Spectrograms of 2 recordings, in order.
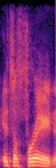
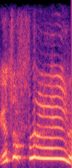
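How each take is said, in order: First: Said in the usual way. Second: Very high-pitched triumphant cry; hammed-up, shooting way up high; cheering crowd. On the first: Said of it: "and he's like". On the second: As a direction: imitate a whole army erupting in joy. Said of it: "And everybody cheers".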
